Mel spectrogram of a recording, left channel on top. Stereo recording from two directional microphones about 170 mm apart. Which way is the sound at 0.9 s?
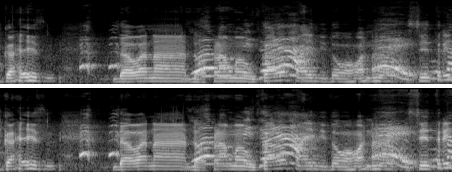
85° left.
